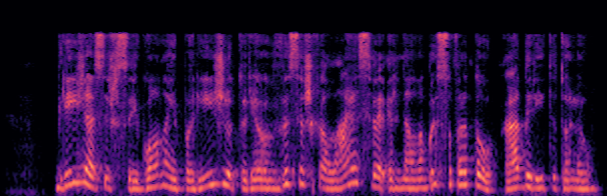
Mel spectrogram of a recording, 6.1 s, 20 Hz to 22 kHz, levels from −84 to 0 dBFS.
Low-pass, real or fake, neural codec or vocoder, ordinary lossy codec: 10.8 kHz; fake; codec, 24 kHz, 3 kbps, HILCodec; MP3, 64 kbps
